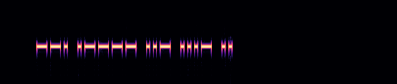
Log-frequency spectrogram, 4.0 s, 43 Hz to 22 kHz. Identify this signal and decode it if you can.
Morse code, heard as a keyed tone, about 36 wpm, 700 Hz. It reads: G1UVI
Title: DXCC-100 Call Signs - 5 Characters - 35wpm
